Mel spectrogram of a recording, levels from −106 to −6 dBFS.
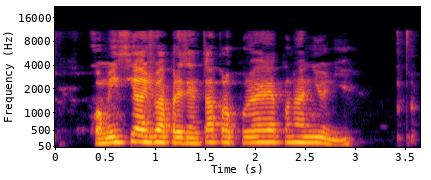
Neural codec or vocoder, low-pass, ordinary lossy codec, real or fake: autoencoder, 48 kHz, 128 numbers a frame, DAC-VAE, trained on Japanese speech; 10.8 kHz; MP3, 64 kbps; fake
